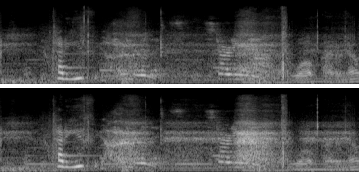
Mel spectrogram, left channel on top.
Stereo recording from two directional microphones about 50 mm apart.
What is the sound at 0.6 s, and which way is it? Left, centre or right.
Speech, right.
